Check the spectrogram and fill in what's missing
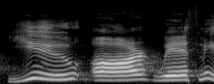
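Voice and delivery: loud, slow and held; strong preacher's refrain for all to echo; declaration to God. Shown as a demonstration. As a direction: proclaim each word with force. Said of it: "but I can say to you".

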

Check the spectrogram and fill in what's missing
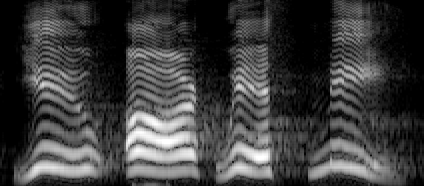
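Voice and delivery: slow, high, booming shout; drawn-out, full-force declaration of faith; full conviction. Shown as a demonstration. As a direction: proclaim each word at the top of your voice. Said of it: "say it with full conviction".

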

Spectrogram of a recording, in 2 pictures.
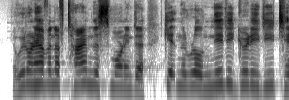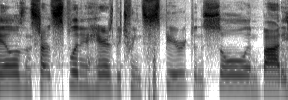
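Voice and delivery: ordinary delivery

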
